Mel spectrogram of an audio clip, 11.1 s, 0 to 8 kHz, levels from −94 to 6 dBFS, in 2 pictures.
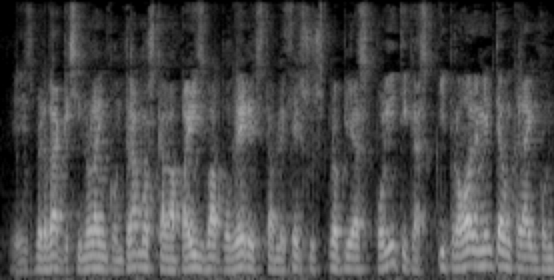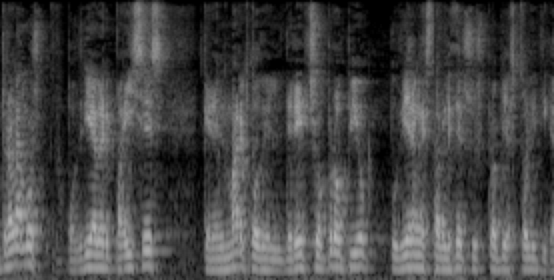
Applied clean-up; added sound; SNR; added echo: neural separator model SepFormer DNS4.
